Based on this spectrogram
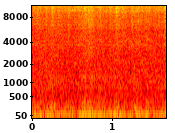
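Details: GMC Yukon with the catalytic converter replaced by a welded-in pipe, idling around 700–900 rpm: a low, uneven rumble that wavers, hesitates and stalls even when warm; codes show it running lean and the oxygen sensors reading wrong.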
